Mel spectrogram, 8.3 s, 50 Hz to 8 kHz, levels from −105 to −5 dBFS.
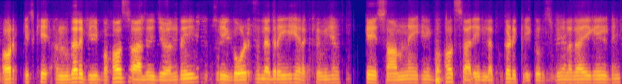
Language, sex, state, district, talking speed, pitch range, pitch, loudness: Hindi, male, Chandigarh, Chandigarh, 180 wpm, 115-125 Hz, 120 Hz, -21 LUFS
